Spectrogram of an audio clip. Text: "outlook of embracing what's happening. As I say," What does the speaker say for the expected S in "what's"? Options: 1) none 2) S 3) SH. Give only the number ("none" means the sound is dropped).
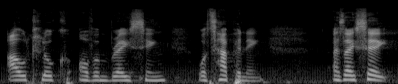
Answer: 2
